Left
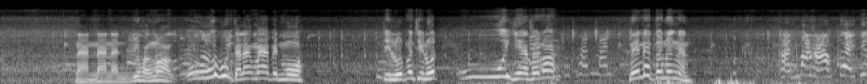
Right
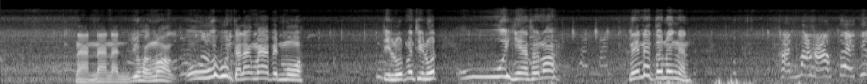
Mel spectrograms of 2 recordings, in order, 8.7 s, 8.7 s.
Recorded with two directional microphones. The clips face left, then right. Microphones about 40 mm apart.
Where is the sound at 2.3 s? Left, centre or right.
Right.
